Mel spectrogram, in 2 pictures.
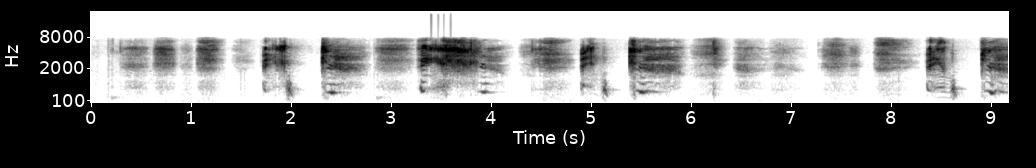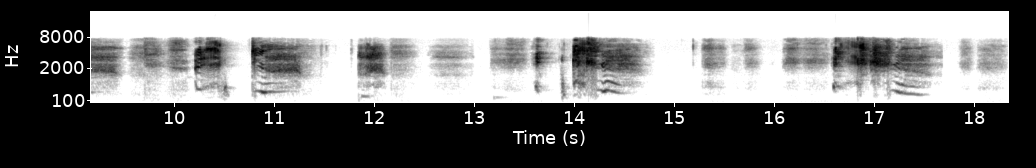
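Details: Female, stifled sneezing with heavy build-up and hitching: rapid run of stifled sneezes with quick gasping inhalations and hitching between, feeling barely able to get air; sustained sneezing fit.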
